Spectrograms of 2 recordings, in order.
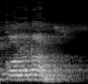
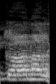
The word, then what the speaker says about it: colonel: लिखा है मैंने, COLONEL, स्पेलिंग के हिसाब से इसको पढ़ेंगे कॉलोनल, लेकिन ये कर्नल है, इसका जो प्रोनाउंसिएशन है वो क्या है, कर्नल, माइंड में रखिए इसको, ये कॉलोनल नहीं है, ये कर्नल।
